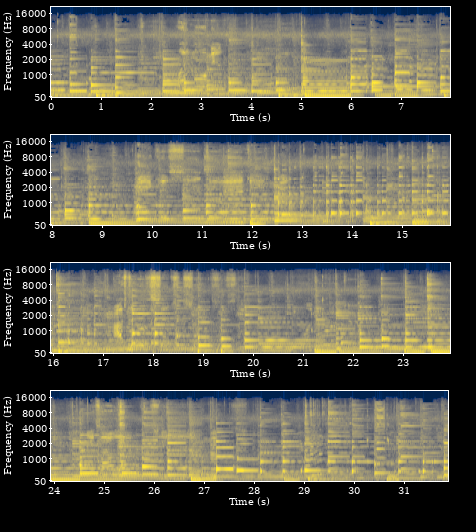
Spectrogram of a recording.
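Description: Acoustic string band playing an instrumental passage: banjo picking over strummed acoustic guitars, with upright double bass. Deep bass notes come in strongly about five seconds in.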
